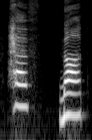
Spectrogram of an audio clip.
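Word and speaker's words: haven't: 붙는 거예요 근데 여기서도 have not done 할 수 있는 거지만 Haven done이 될 수도 있는 거예요 Haven done hasn't done 그래서요 티 발음이 약간 약하게 되는 거기 때문에 Haven가 되는 거죠 hasn't 색 글자로 3음절로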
